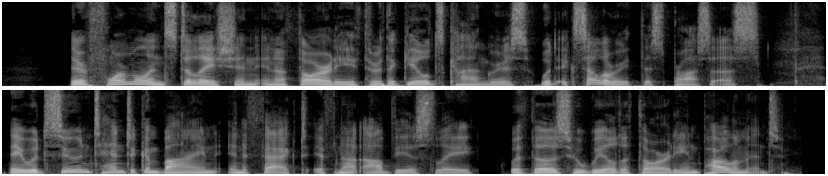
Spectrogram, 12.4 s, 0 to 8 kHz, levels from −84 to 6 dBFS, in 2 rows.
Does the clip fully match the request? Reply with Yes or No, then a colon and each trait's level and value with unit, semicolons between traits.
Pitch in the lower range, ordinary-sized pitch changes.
Yes: low, 115 Hz; average, 4.4 semitones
